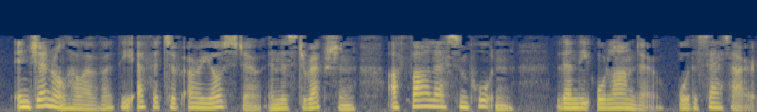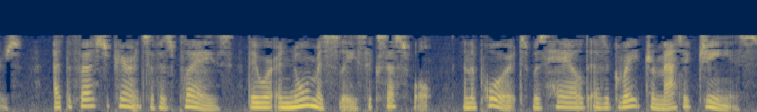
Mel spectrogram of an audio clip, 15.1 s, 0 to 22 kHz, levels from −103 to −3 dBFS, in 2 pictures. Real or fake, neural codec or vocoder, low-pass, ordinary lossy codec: real; none; 7.2 kHz; MP3, 24 kbps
